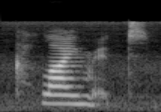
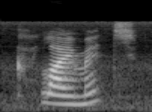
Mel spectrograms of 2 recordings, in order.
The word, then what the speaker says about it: climate: Porém, como ela é a sílaba unstressed, a gente pronuncia com o schwa.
